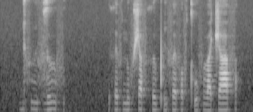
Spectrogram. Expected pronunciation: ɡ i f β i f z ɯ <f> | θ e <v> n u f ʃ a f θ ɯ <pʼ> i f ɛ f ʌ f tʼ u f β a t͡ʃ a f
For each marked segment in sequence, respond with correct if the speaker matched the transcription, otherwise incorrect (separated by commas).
correct, incorrect, correct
